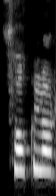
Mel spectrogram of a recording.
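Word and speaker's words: folklore: তো এখানে কিছুই না, জাস্ট ফোক বানানটা জানলেই হবে, এফ উচ্চারণ এফ ও কে, বাট বানানটা কিন্তু ফোক, এফ ও এল কে থাকে। এলটা একটু মার্ক করো।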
